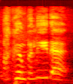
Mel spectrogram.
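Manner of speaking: ordinary delivery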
